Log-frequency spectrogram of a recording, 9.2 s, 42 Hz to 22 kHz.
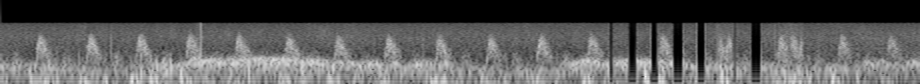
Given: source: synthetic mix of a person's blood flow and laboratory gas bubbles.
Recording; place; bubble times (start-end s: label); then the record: Doppler ultrasound of blood flow; subclavian vein
1.95-2.05 s: bubbles
From the record:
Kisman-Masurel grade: 122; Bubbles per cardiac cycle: 1 to 2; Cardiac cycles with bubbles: 10 to 50%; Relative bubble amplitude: moderate (0.250 to 0.450); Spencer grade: 2 (many but less than half of the cardiac periods contain bubble signals, singularly or in groups); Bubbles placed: anywhere in the cardiac cycle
